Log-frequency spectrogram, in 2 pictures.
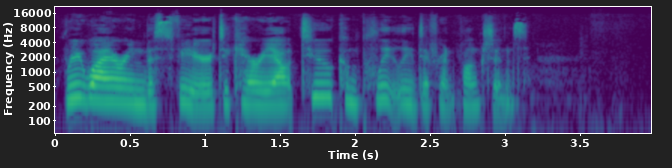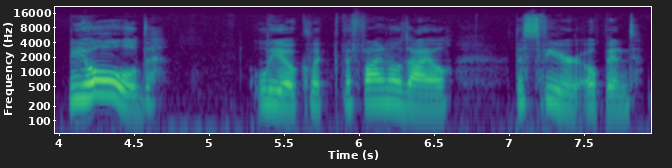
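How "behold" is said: triumphant. Acted. Leo's triumphant reveal.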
